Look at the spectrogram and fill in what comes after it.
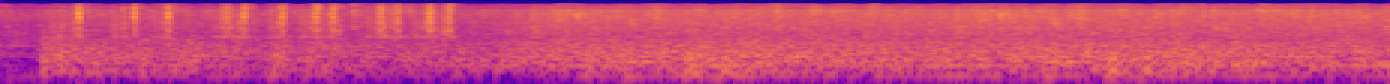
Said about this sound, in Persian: با این بارون سرما چه میکنه؟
